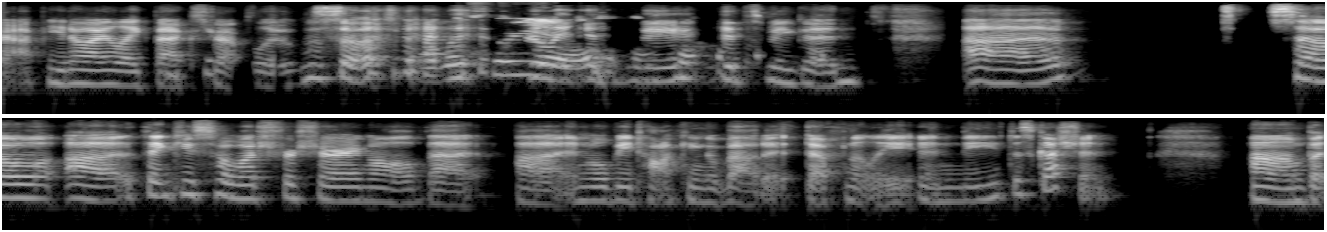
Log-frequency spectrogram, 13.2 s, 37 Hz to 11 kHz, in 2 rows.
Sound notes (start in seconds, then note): 1.6 chuckles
